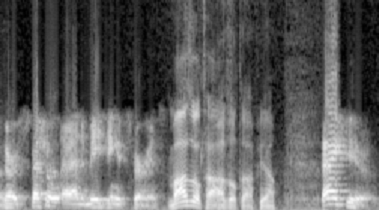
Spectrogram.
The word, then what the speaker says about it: mazel tov: And I found out in Israel it's actually Mazel tov. Mazel tov. Okay. All of us here in the United States, whenever we use the Hebrew or the Yiddish, we're putting our emphasis on the wrong syllables, and it's it makes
